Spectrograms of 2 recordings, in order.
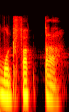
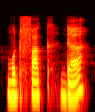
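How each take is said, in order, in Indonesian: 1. Akhiran itu dimulai dengan bunyi t yang tak bersuara. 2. Akhiran itu dimulai dengan bunyi d yang bersuara. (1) "Tentunya mutfakta, ... lebih mudah diucapkan" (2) "lebih memerlukan tenaga"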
